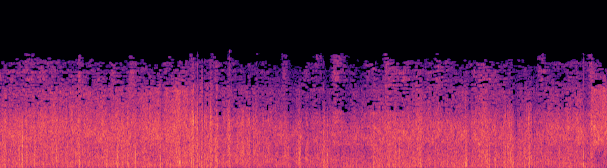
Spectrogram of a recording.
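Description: Wind buffeting the camera microphone on an open Polaris Slingshot at speed: a dense, irregular crackle over a steady rush of wind and road noise.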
